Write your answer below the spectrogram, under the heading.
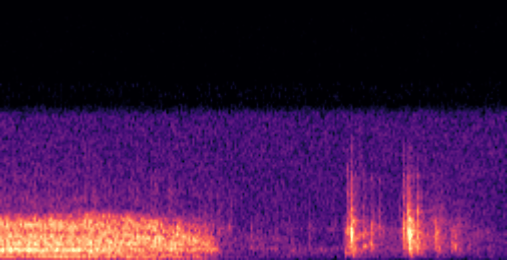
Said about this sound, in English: A big, shiny limousine drove up.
